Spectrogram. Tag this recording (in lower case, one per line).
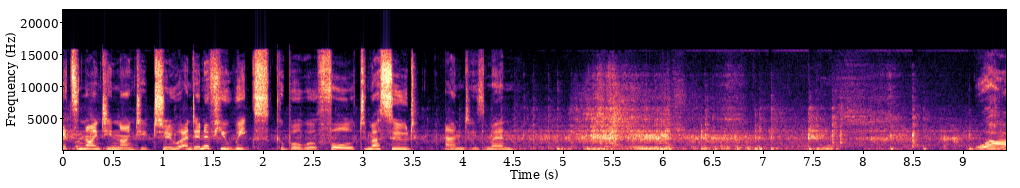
television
